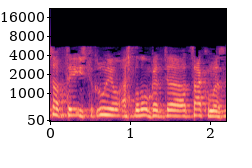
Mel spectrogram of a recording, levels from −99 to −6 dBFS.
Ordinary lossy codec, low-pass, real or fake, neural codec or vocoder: MP3, 24 kbps; 5.4 kHz; fake; codec, 24 kHz, 0.9 kbps, WavTokenizer, medium speech release version 2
